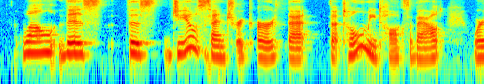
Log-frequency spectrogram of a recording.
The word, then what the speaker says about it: Ptolemy: Oh, the P is silent. Yeah, I don't even. I don't really know much about Ptolemy.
